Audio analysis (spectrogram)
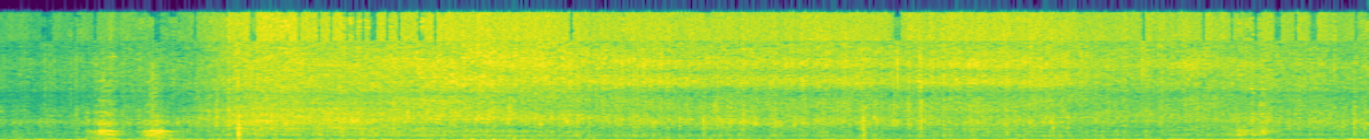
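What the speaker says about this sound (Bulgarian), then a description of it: "може да видиш маслото се разтопява" Butter melting in a hot pan before homemade burgers are cooked, a steady, loud frying sizzle and hiss that starts abruptly after a second of quieter stirring and continues unbroken.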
